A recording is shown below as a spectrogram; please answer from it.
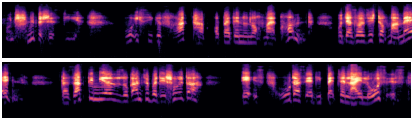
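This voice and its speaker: A woman's voice: fairly high pitch, lively intonation, a little fast, pushed and bright, no echo. An actress playing an agitated, plaintive woman neighbour making an indignant phone call in a radio drama. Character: flustered, indignant woman neighbour phoning the police. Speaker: caller. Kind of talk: naturalistic German radio drama acting.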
